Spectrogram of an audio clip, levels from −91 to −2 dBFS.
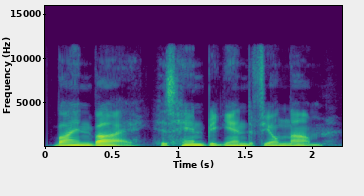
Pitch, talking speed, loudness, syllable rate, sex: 100 Hz, 240 wpm, -16 LUFS, 5.1 syllables/s, male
